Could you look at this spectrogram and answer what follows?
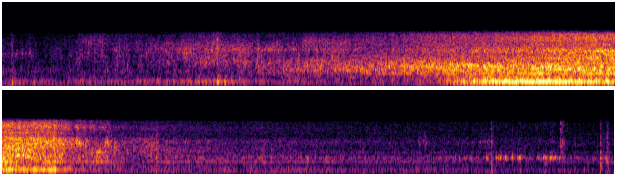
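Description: Motorcycle riding, its engine humming steadily under road and wind noise. The sound swells from about four seconds in to a loud stretch, then drops off abruptly about ten seconds in.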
